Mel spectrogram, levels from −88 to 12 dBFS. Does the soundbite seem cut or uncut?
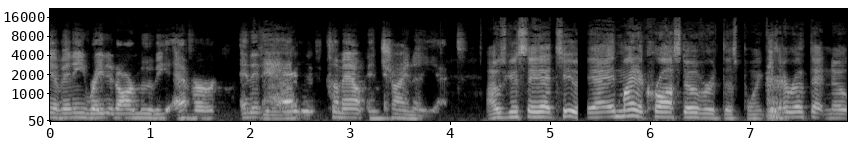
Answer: cut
